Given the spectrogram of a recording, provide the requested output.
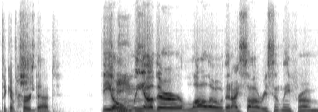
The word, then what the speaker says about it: Lalo: right okay great yeah Lalo yeah a lot of people say lay low or some other variation yeah are you if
